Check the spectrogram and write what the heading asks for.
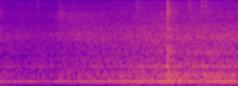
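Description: Steady hum of a running kitchen appliance over a faint hiss that grows slightly louder, with one faint tap near the end.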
